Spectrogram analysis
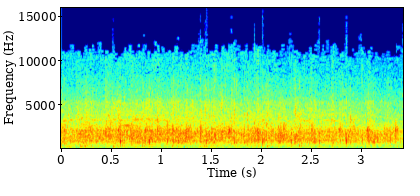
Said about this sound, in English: And I just want to give you a huge round of applause. For that. Thank you.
